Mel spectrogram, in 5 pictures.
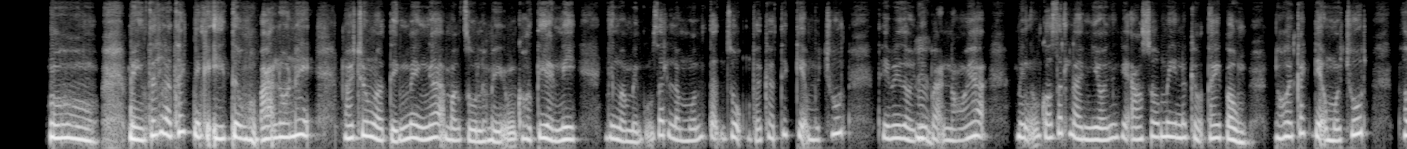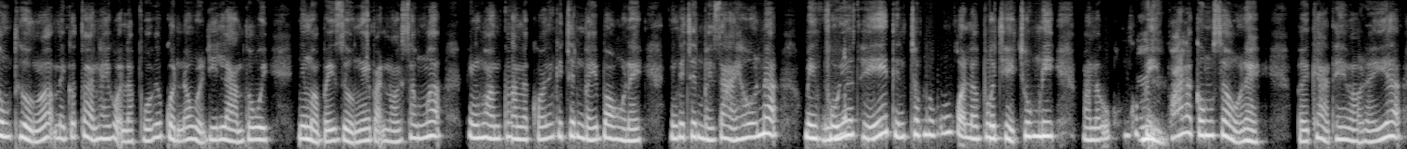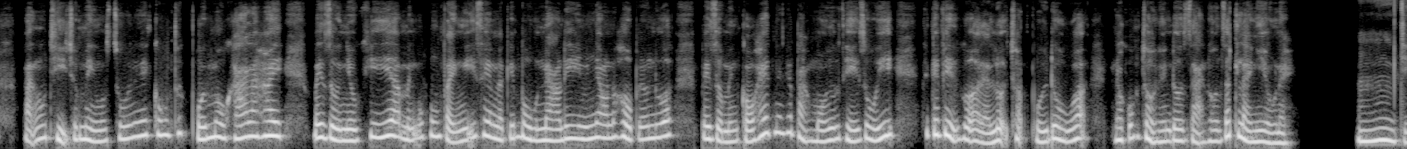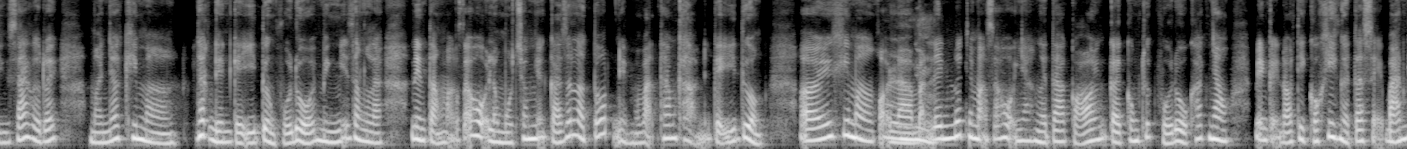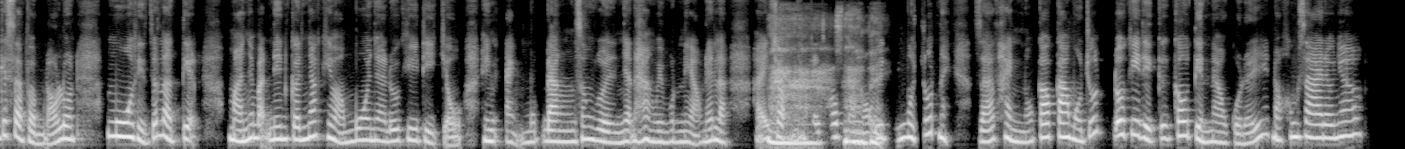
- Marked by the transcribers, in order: tapping
- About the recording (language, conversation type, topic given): Vietnamese, advice, Làm sao để có thêm ý tưởng phối đồ hằng ngày và mặc đẹp hơn?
